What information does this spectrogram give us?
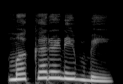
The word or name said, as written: ಮಕರಡಿಬ್ಬಿ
